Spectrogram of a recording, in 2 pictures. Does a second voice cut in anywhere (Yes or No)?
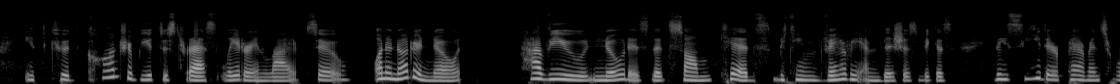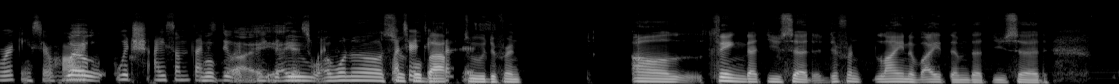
Yes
